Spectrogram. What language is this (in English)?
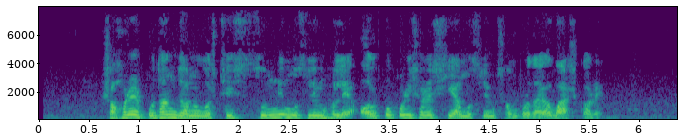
Bangla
